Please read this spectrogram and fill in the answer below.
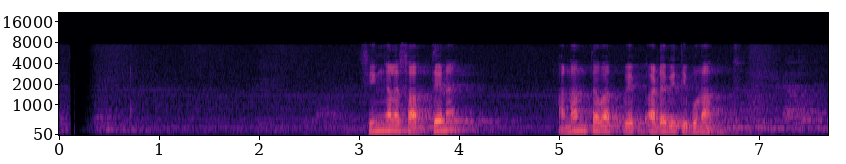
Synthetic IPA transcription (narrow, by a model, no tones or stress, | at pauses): siŋːɐlɐsab̚d̪ʱenə | a̰nɐnt̪ɐʋat̪ʋebɐɖəʋit̪ibunant̪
